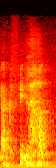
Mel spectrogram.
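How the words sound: The word is said with a Polish pronunciation.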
